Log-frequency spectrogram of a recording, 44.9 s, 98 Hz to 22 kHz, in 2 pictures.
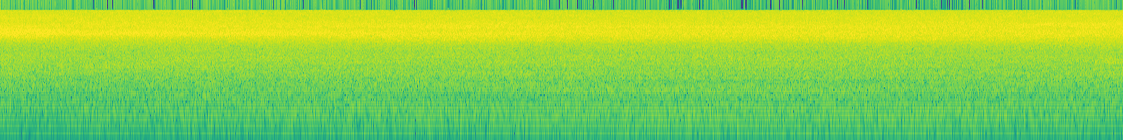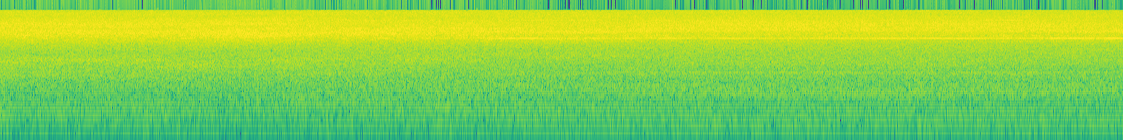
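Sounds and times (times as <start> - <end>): compressor running with hiss: 0.0 - 44.9
faint high whine: 0.0 - 44.9.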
